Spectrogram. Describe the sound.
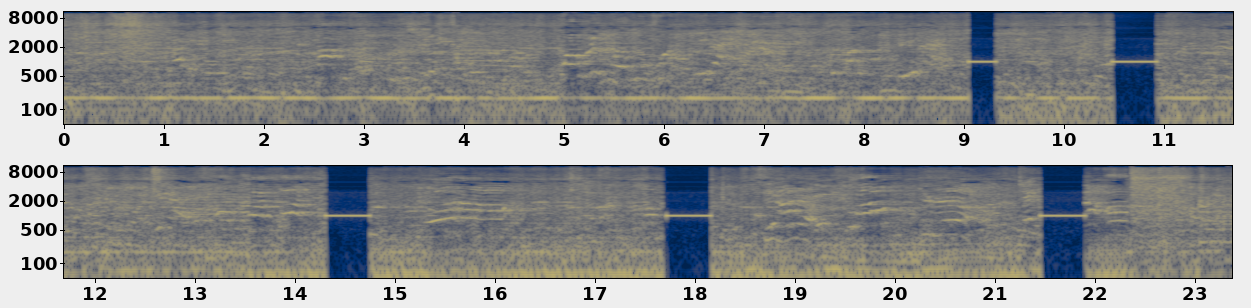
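Loud, agitated voices talk over each other as police arrest a woman in a kitchen, while short censor beeps cut in again and again, several steady tones breaking up the heated speech at irregular intervals.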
